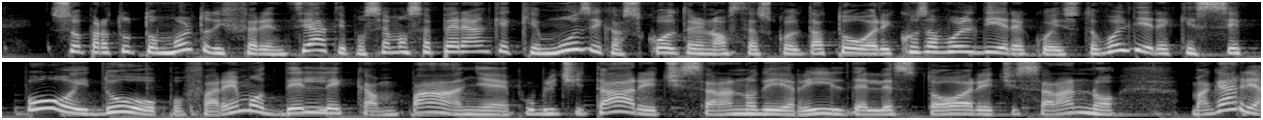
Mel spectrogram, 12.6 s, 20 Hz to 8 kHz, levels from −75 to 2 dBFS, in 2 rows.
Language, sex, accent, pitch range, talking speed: Italian, female, native, 165-215 Hz, 165 wpm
